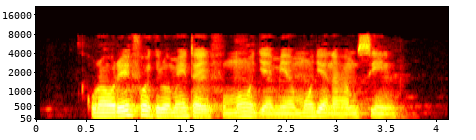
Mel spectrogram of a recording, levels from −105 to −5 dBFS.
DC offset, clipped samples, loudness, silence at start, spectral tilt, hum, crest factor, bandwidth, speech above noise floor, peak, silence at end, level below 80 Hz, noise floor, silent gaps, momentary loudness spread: under 0.1%; under 0.1%; -18 LUFS; 0.55 s; -6.5 dB/octave; none; 16 dB; 8 kHz; 34 dB; -2 dBFS; 0.5 s; -58 dBFS; -52 dBFS; none; 11 LU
